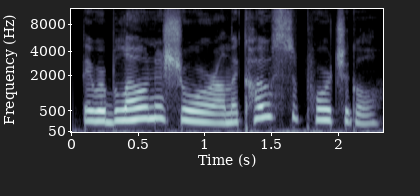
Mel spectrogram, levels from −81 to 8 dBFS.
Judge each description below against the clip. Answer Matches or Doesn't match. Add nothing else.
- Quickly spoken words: Matches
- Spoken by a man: Doesn't match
